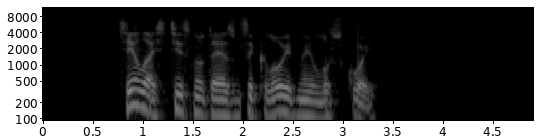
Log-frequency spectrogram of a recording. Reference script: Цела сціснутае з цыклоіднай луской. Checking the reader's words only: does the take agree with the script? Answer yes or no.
yes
